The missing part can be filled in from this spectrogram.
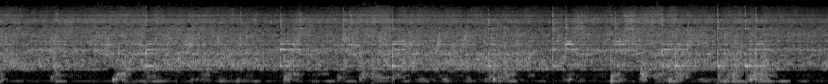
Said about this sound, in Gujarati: ડુંગળી, ટામેટાં, લસણ, મરચાં, આદુ સરસ બધું મિક્સ કરી લઈએ.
